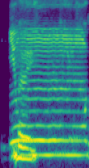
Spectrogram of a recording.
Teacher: cara bacanya harus langsung dimasukkan ke wau terus didengungkan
